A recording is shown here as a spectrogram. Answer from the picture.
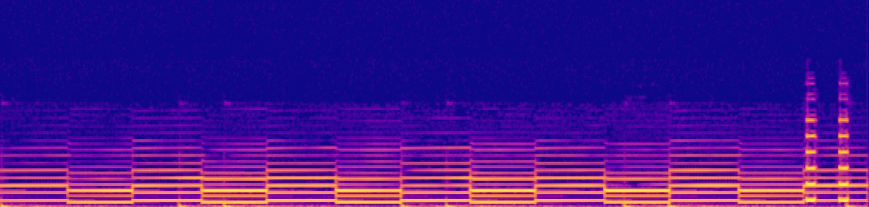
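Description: Two-tone ambulance siren sound effect, switching between a high and a low note every half second, over a heartbeat of paired low thumps about every second and a half.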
